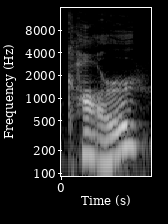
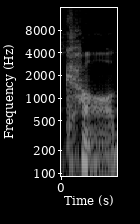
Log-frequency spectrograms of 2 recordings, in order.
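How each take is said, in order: First: It is said in a Bristol accent, strong R. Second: It is said in the speaker's plain accent.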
